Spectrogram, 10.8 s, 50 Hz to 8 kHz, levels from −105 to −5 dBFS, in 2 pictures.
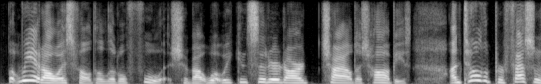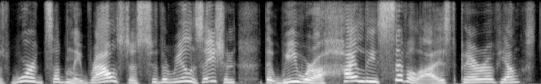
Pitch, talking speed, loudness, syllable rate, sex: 250 Hz, 190 wpm, -19 LUFS, 6.0 syllables/s, female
